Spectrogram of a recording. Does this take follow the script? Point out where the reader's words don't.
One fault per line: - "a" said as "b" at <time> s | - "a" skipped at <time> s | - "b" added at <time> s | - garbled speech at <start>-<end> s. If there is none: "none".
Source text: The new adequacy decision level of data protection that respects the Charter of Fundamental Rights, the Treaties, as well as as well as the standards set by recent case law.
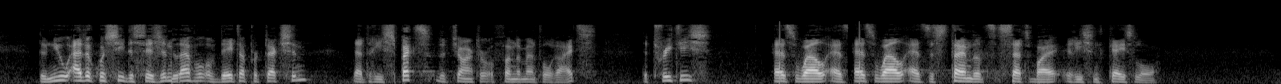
none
